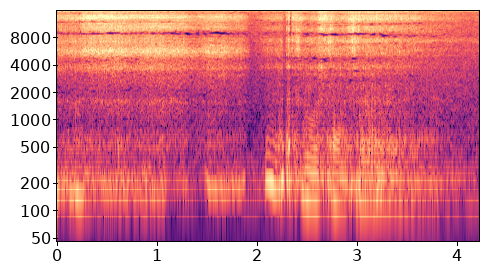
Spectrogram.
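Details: Female puppy named Alli, worn out after a fun day and knocked out asleep, twisted up and twitching behind another dog: low rumbling snores in uneven breaths, with a louder snorting burst near the middle.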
